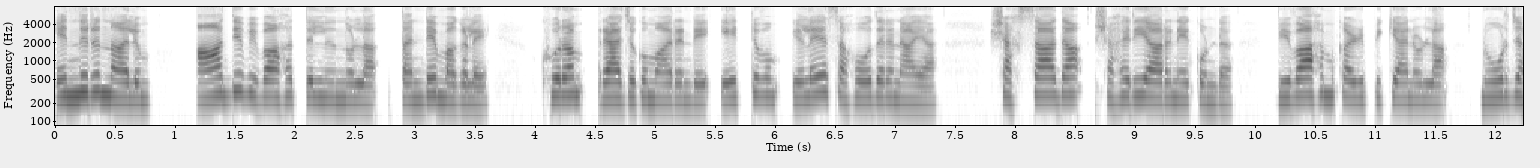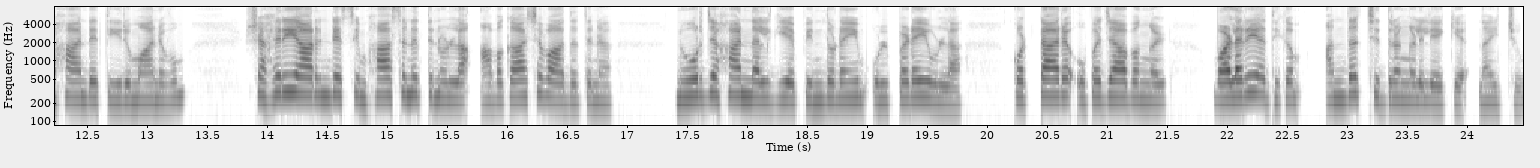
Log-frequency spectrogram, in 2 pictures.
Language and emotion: Malayalam, neutral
